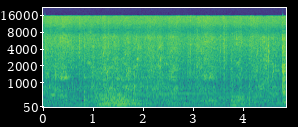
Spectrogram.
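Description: Thick onion and ginger-garlic masala frying in ghee and oil in a nonstick pan, sizzling steadily as a metal spoon stirs and scrapes through it. A sharp knock near the end.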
